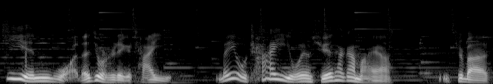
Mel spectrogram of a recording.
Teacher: His tones are fairly exaggerated, which might be influenced by his Xiangsheng training, but his flow is very natural, so overall he sounds really animated and expressive.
